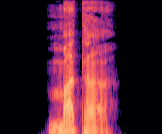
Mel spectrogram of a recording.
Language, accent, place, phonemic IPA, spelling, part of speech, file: German, Germany, Berlin, /ˈmatɐ/, matter, adjective, De-matter.ogg
- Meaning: 1. comparative degree of matt 2. inflection of matt: strong/mixed nominative masculine singular 3. inflection of matt: strong genitive/dative feminine singular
